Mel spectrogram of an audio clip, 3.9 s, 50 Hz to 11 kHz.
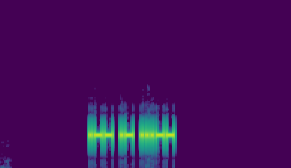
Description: Morse code, heard as a keyed tone, about 36 wpm, 700 Hz. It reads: WA3
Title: USA Call Sign Prefixes - Repeated 2x - 35wpm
